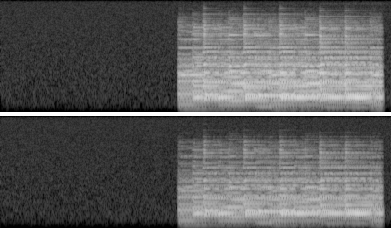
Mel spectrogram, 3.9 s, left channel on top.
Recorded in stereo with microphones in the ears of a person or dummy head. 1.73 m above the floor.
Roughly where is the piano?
Left.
